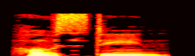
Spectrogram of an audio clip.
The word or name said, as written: hosteen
